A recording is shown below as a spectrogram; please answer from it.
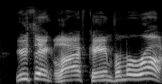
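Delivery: put-on heavy country accent, pitched very high. Speaker attempts his best impression of Hovind; Hovind impression, country accent. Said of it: "He's getting more country".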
